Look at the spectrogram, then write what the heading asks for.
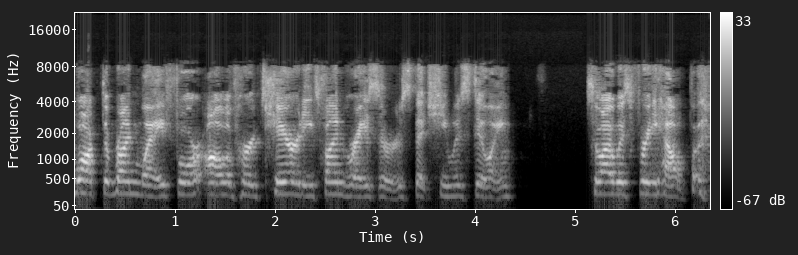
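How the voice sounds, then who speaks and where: In a plain, everyday voice, a woman with a fairly high pitch speaks at a fairly slow pace, her intonation fairly even but her loudness swinging widely. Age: 60s. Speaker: modeling agent and mentor. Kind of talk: casual chat. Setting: Instagram live video call.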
